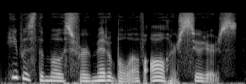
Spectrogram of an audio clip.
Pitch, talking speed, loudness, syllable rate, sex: 175 Hz, 220 wpm, -18 LUFS, 5.7 syllables/s, female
